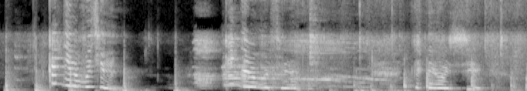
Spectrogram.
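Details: Screwworm-infested puppies, rescued for a friend, cry in a series of loud, drawn-out whines that each start high and fall steeply in pitch, coming roughly every second, with rustling and handling noises underneath.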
